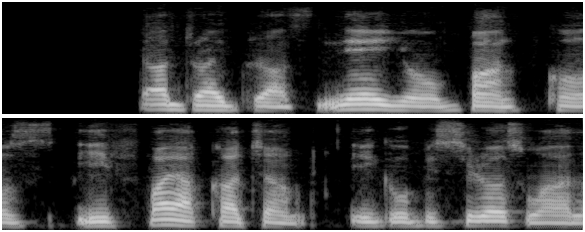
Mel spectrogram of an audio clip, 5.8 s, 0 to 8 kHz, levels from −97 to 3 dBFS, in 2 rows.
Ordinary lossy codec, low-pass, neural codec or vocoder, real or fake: none; none; codec, 16 kHz, 8 kbps, FreqCodec, larger model; fake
